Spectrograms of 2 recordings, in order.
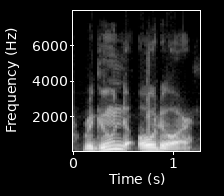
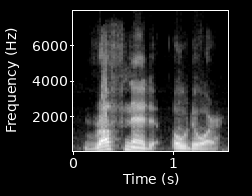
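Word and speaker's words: Rougned Odor: And finally we have Rigund Odor. I don't know how to say his name properly. That's what it is, Roughned? Roughned Odor, excuse me. Now I know how to properly say it.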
